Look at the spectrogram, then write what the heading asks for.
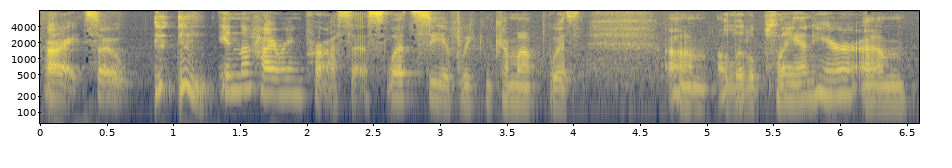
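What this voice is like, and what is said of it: Hoarse, fading voice. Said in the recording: “Sorry, I'm losing my voice.”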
